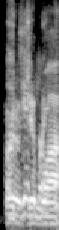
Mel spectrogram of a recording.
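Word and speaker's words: Ojibwe: Um, OJ BW8, Ojiway. Okay, so I was right. Yeah, I just didn't want to mispronounce it and be like, I'm an idiot.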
